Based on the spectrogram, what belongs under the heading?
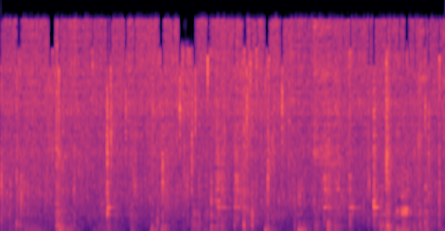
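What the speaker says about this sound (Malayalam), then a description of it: "ഈ പന്നി തൊലി വറക്കുമ്പോൾ" Pork skin fries in a pan with steady crackling sizzle and scraping stirring, dense and close throughout.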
